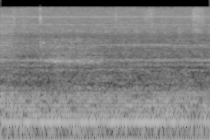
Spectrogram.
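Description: Steady low background hum with faint hiss, even throughout and with no distinct events.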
